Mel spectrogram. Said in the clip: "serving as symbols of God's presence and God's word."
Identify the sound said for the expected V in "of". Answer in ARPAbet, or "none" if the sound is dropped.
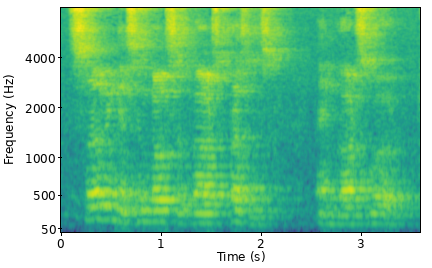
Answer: V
